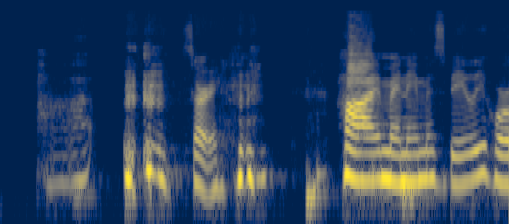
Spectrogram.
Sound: clears throat

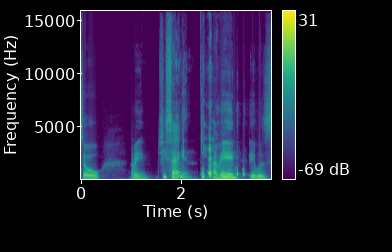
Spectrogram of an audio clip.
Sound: Taraji chuckles

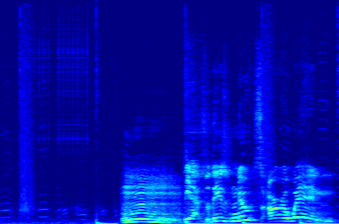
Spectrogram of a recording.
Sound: grunts

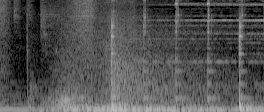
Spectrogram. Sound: whoosh

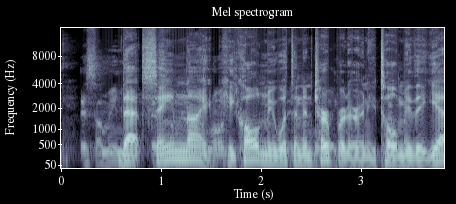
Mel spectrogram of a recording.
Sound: through translator

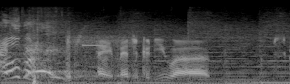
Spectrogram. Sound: radio beeping

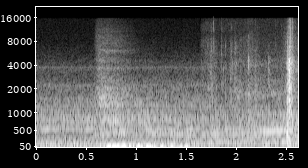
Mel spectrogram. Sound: sighing; light music

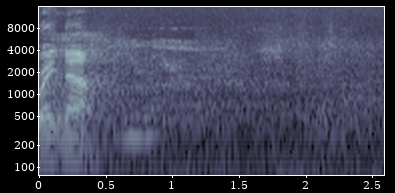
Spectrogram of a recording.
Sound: emma sighs

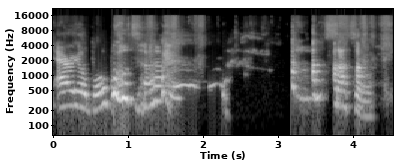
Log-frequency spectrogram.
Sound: both laughing

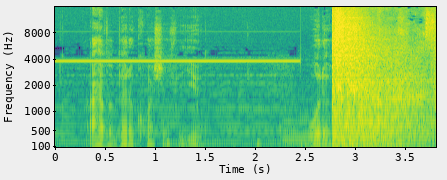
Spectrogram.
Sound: gunshot

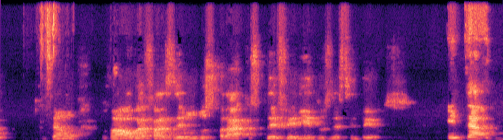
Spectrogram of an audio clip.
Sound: speaks portuguese

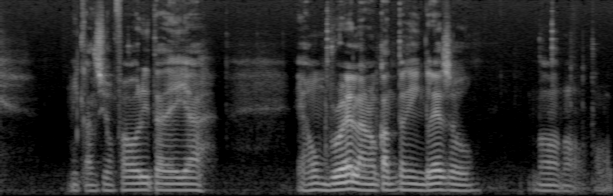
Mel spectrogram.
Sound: speaking in foreign language

